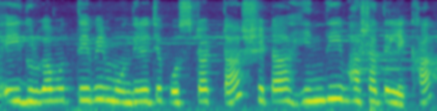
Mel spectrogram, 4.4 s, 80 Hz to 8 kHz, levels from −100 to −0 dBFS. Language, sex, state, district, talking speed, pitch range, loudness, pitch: Bengali, female, West Bengal, Alipurduar, 165 wpm, 265-295 Hz, -13 LUFS, 275 Hz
